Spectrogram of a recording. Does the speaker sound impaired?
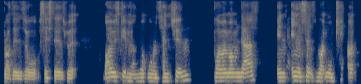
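Yes: bilateral cleft lip and palate; relearned speech after each palate surgery, practiced alphabet.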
